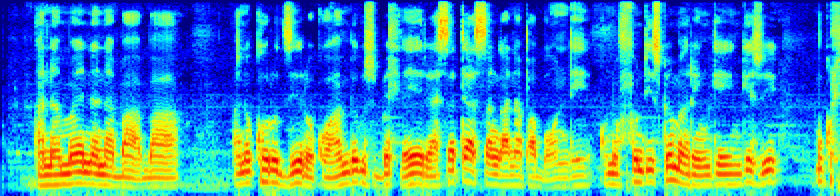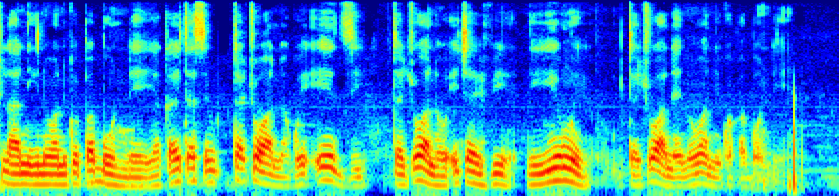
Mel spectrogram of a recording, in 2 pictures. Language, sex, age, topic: Ndau, male, 18-24, health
